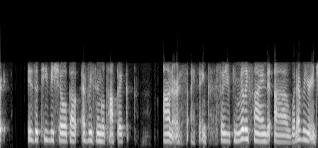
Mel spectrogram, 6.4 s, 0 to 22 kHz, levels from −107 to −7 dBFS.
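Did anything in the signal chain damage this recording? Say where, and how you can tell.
No, nothing in the signal chain damaged this speech.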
